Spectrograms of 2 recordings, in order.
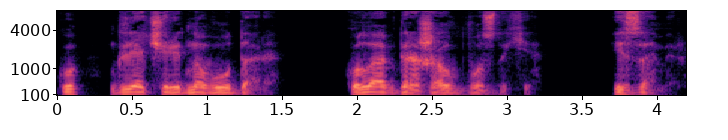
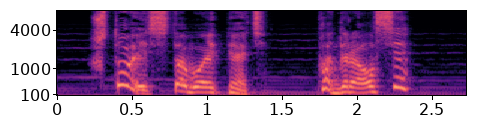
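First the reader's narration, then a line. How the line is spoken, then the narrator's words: Voice breaking, shrill. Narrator (Russian): начала она, и голос сорвался на высокой, визгливой ноте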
